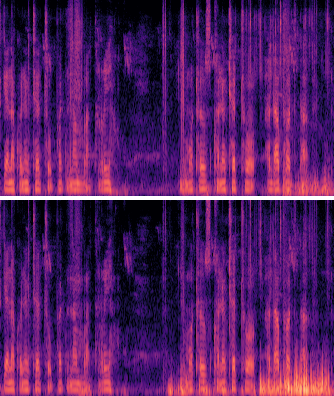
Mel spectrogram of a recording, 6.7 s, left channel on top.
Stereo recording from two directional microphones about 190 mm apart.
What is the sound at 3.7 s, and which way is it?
Speech, 20° right (ahead or behind).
